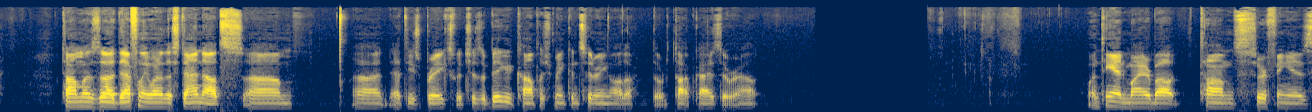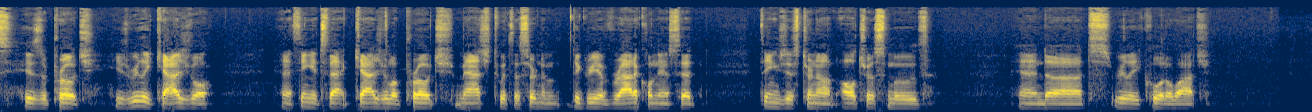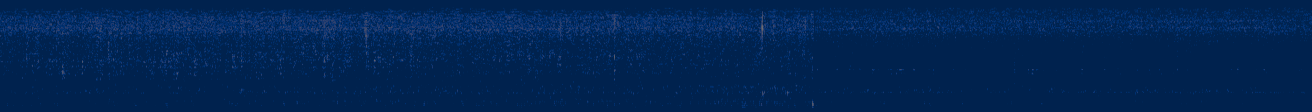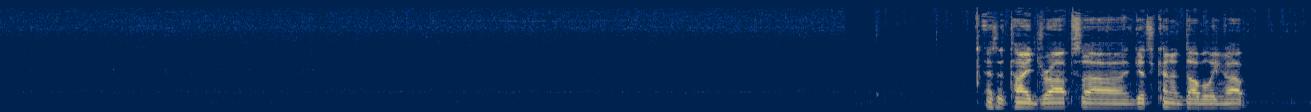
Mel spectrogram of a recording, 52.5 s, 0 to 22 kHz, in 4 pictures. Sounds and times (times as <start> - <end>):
Speech: 0.6 - 7.6, 10.9 - 15.3, 15.9 - 22.5, 23.3 - 25.3, 49.2 - 51.9.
